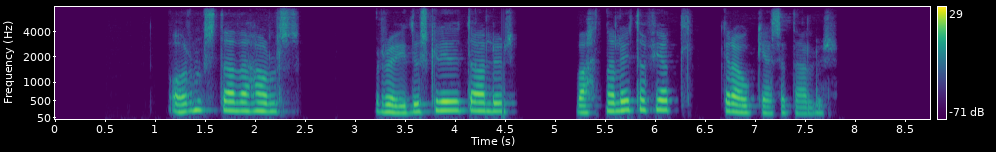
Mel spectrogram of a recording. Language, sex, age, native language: Icelandic, female, 40-49, Icelandic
